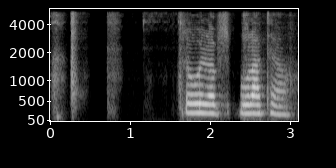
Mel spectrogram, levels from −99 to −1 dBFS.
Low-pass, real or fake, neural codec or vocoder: 5.4 kHz; fake; codec, 16 kHz, 0.4 kbps, LongCat-Audio-Codec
